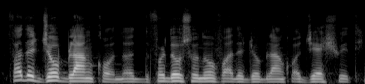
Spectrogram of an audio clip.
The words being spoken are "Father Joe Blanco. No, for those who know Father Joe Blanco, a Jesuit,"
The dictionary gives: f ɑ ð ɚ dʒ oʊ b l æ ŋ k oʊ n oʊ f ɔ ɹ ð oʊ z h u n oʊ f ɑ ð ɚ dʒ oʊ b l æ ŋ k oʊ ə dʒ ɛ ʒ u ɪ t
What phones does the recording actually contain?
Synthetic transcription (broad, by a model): f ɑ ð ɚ dʒ oʊ b l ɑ ŋ k oʊ n oʊ f ɔ ɹ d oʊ s h u n oʊ f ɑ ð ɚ dʒ oʊ b l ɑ ŋ k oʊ ə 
